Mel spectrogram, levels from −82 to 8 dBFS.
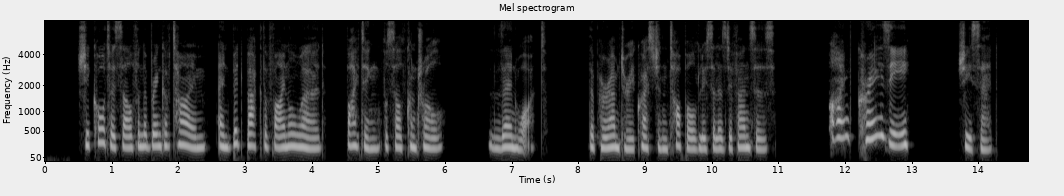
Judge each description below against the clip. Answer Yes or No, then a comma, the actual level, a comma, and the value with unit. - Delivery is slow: Yes, slow, 120 wpm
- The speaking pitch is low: No, high, 200 Hz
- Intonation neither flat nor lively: Yes, average, 3.2 semitones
